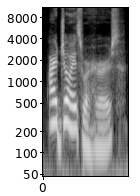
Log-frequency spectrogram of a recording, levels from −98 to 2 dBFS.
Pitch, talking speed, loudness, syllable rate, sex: 215 Hz, 210 wpm, -17 LUFS, 5.2 syllables/s, female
